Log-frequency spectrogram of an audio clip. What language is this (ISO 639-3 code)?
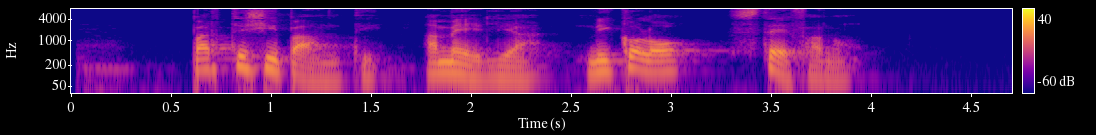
ita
